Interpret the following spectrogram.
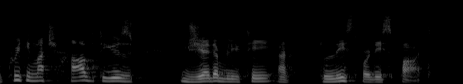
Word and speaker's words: JWT: about popular formats obviously JWT or jot as it's often pronounced is hands down the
